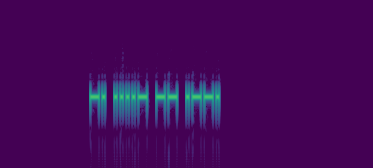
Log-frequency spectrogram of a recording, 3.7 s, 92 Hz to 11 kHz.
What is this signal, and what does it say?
Morse code, heard as a keyed tone, about 40 wpm, 700 Hz. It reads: N4MP
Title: USA Call Signs - 4 Characters - 40wpm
